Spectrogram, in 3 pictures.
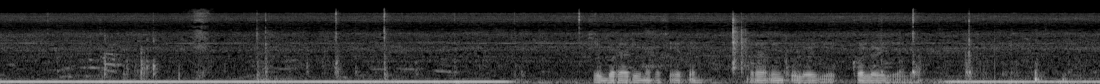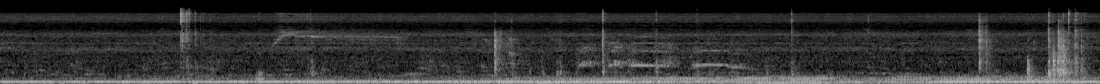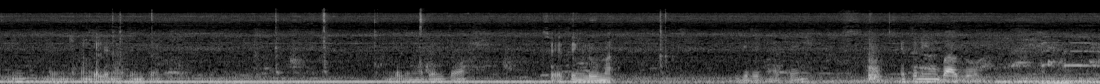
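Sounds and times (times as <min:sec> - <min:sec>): steady low hum: 0:00.0 - 0:33.0
bird calling: 0:13.6 - 0:18.5.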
